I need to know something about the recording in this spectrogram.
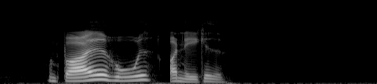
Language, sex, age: Danish, female, 58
